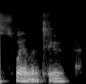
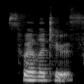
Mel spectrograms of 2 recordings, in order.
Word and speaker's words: Tsleil-Waututh: Musqueam, Squamish, and Tsleil-Waututh. Tsleil-Waututh.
